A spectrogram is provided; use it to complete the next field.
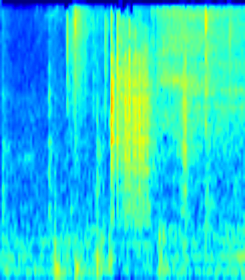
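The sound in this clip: Dice rolled for a tabletop role-playing game, a quick series of hard clicks and rattles as they tumble and settle, fairly quiet and with no talk over them.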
